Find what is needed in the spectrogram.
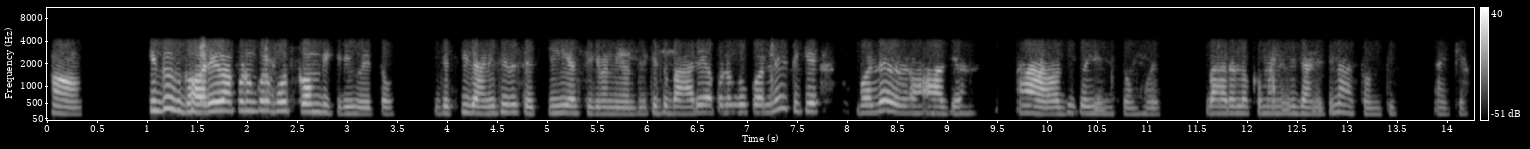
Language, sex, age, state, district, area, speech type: Odia, female, 45-60, Odisha, Sundergarh, rural, conversation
